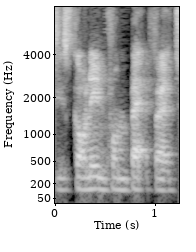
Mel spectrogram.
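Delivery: ordinary delivery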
